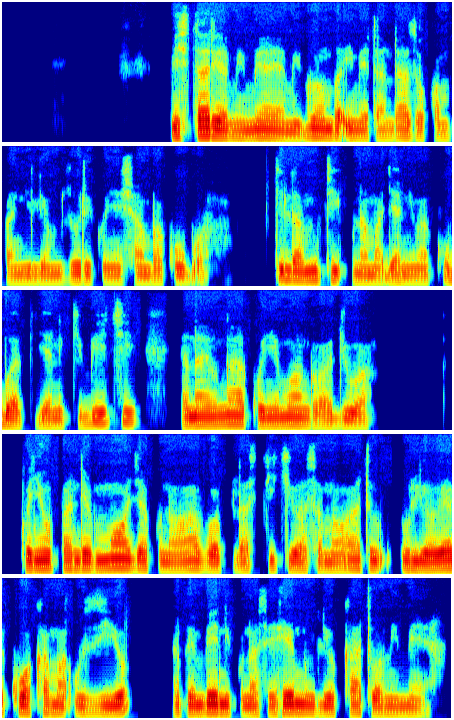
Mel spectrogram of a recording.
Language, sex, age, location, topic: Swahili, female, 36-49, Nairobi, agriculture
